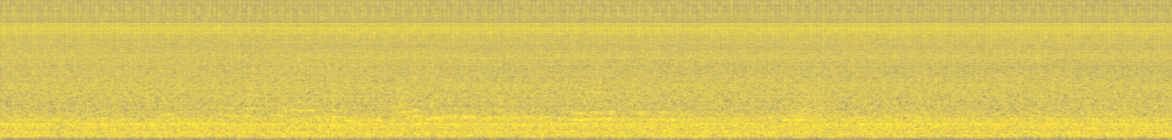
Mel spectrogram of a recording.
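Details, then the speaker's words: Toyota Innova petrol engine idling rough with an irregular stumble: it misfires when revved, with no check-engine light and no stored DTCs. Ignition waveform check shows spikes on cylinder two, pointing to a faulty ignition coil. "Hello friends यह Innova petrol यह इसमें problem य आ रही है कि इसमें miss firing हो रही है यह पूरी मैं रेस कर मिस फायरिंग हो रही है और चेक इंजन में नहीं आ रही है"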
